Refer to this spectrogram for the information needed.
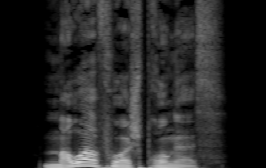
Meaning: genitive of Mauervorsprung
- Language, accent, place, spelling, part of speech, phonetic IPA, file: German, Germany, Berlin, Mauervorsprunges, noun, [ˈmaʊ̯ɐfoːɐ̯ˌʃpʁʊŋəs], De-Mauervorsprunges.ogg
